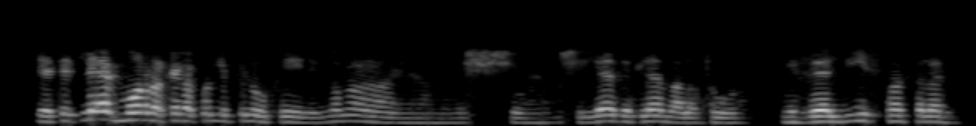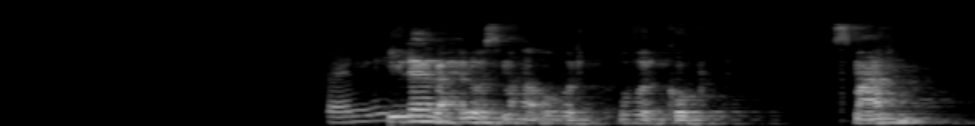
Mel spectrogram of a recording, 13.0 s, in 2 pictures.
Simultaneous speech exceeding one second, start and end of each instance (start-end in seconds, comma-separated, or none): none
